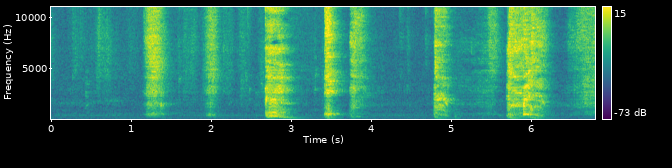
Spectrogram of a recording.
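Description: A person coughing repeatedly, about seven hard coughs in a few clusters, the loudest about three and six seconds in: coughing brought on by the burn of an extremely hot chili-pepper chip.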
